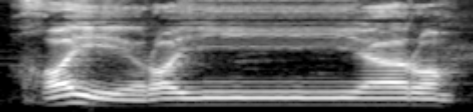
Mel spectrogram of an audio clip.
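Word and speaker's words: خيرا يره: atau tertulis choiron yaroh karena ada Fathur Tain bertemu dengan huruf Idgham Bighunnah yaitu ia maka suara tanwin masuk ke dalam huruf ya jadi cara membacanya khoiroyyaroh khoiroyyaroh sekali lagi khoiroyyaroh selanjutnya contoh bacaan Idgham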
